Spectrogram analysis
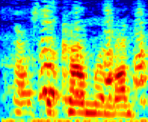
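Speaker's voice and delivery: ordinary talk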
